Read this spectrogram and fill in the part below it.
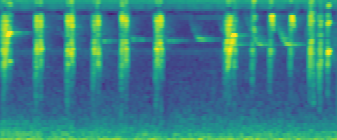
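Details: Javan white-eye in energetic full song, used as a lure recording to prompt young birds to sing; sharp high chips repeated about three times per second, with a few thin drawn-out whistles and a steady high electronic whine.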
